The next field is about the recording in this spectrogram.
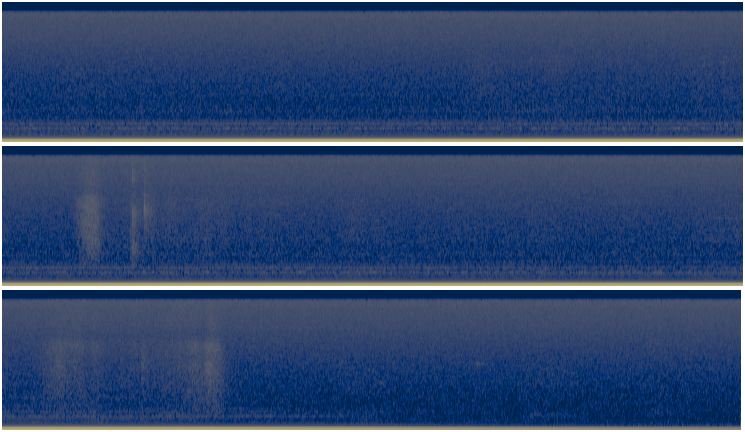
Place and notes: second recording of the subsonic sound of the sound and light installation by finnbogi petursson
